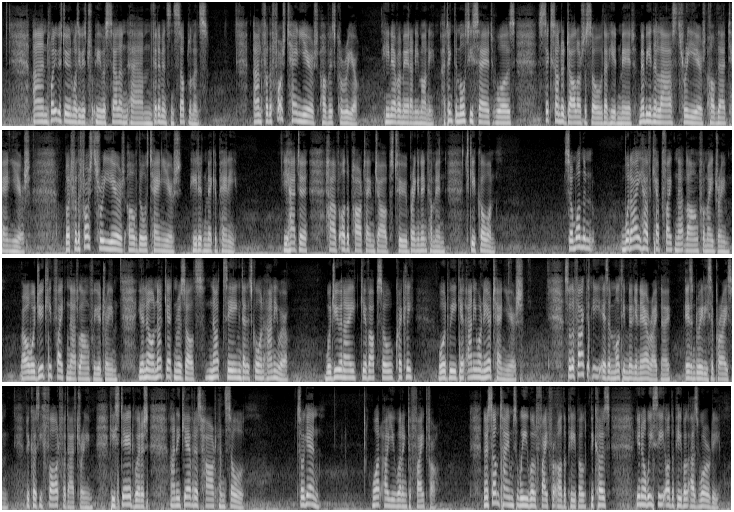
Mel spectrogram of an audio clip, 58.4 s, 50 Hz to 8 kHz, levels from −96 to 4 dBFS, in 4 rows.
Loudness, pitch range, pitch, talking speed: -22 LUFS, 120-165 Hz, 145 Hz, 195 wpm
